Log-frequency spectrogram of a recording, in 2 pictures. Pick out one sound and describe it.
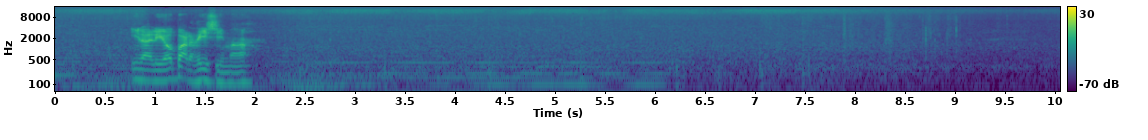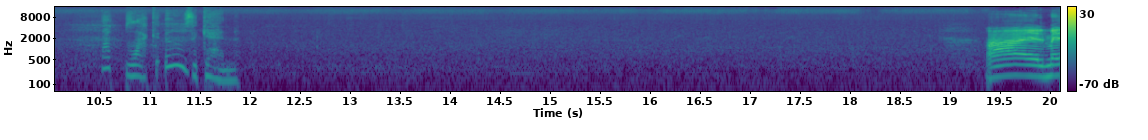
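A young man talks into a close microphone in short, lively bursts.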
